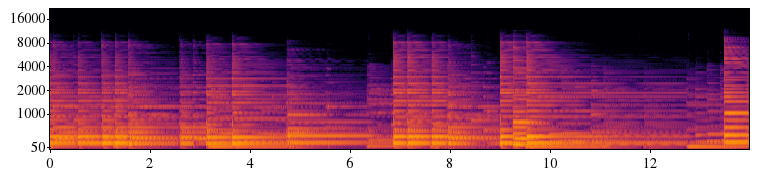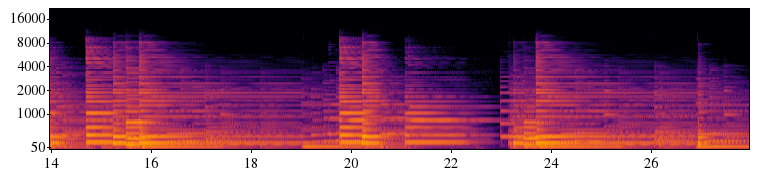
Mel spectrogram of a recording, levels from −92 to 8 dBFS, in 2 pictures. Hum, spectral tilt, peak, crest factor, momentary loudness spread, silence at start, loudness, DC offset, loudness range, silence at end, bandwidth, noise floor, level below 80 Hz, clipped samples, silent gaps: none; -7 dB/octave; -2 dBFS; 18 dB; 15 LU; 0 s; -20 LUFS; under 0.1%; 8 LU; 0 s; 9.6 kHz; -43 dBFS; -44 dBFS; under 0.1%; none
